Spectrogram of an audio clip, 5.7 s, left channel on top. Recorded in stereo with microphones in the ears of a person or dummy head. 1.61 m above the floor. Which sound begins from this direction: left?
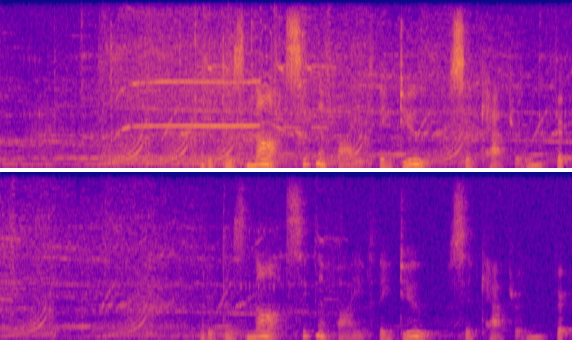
A woman speaking, at 2.0 s.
